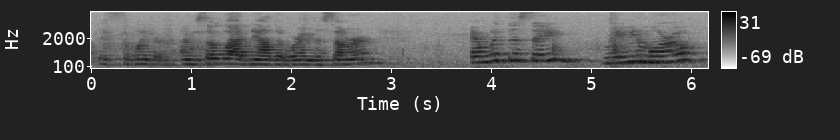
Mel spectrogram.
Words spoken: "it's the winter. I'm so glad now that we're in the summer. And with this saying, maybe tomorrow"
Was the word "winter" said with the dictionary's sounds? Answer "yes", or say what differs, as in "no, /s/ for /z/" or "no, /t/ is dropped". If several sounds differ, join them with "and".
no, /n/ is dropped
